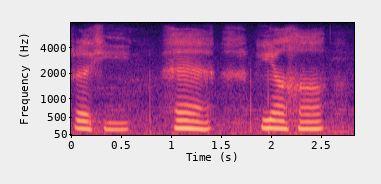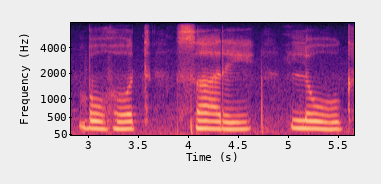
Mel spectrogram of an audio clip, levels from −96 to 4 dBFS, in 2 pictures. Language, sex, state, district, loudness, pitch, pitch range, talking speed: Hindi, female, Haryana, Rohtak, -15 LUFS, 195 Hz, 190-205 Hz, 65 wpm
